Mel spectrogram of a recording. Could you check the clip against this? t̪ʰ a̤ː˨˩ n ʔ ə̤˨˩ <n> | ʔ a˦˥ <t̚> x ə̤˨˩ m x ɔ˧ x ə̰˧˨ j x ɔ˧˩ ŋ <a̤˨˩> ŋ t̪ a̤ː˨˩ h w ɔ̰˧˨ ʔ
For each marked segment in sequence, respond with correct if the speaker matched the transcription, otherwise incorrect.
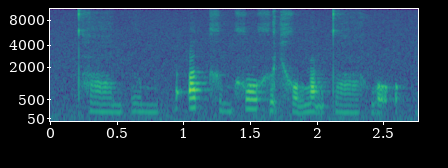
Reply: incorrect: m, correct, incorrect: a̰˧˨

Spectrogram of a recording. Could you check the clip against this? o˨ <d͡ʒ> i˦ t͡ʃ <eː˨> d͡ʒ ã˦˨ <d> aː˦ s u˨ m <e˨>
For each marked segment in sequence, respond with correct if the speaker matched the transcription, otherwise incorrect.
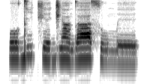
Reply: incorrect: d, incorrect: e˨, correct, correct

